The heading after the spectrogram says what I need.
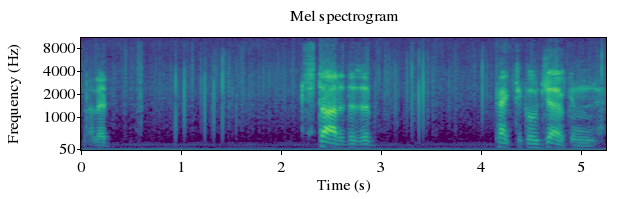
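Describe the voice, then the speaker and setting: An actor playing a hot-tempered, defensive husband under suspicion in an old radio drama. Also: male voice, fairly low pitch, slow pace, sharp tone, slight background noise, poor audio. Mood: defensive, upset. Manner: defensive, agitated. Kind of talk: Golden Age radio drama acting.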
